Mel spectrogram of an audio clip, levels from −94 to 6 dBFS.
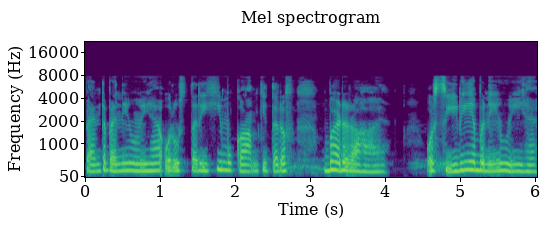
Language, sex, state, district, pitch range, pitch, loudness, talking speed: Hindi, female, Delhi, New Delhi, 195-230 Hz, 210 Hz, -16 LUFS, 180 wpm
